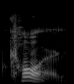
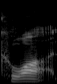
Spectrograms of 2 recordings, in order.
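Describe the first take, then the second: First: The name is said with an American accent. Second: The name is said with a Japanese accent. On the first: "that's in an American accent" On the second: "In the Japanese, Japanese way"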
